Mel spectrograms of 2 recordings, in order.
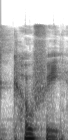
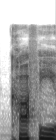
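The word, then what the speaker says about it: Ko-fi: the pronunciation of it it apparently is kofi and not coffee or kofi kofi i hate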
